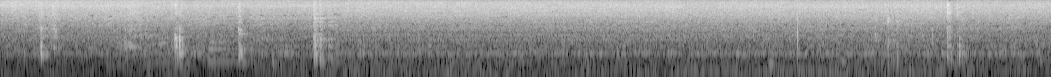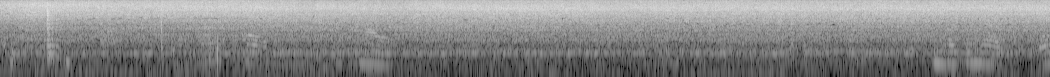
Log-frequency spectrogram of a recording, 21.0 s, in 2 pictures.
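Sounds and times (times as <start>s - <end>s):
spatula scraping a wok: 0.0s - 4.8s, 7.4s - 13.9s
meat sizzling in hot oil: 0.0s - 21.0s.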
